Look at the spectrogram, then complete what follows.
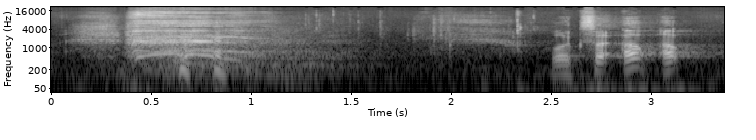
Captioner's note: laughter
